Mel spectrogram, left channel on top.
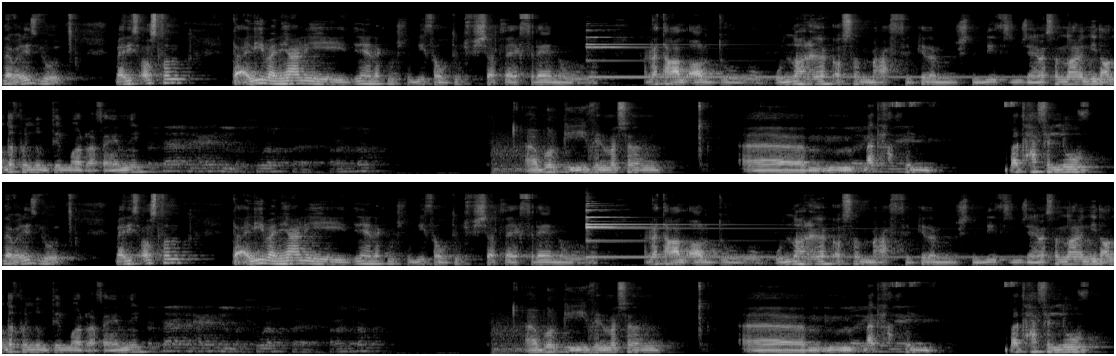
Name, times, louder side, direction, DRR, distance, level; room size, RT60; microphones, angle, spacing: voice 1, 0.0-1.8 2.3-6.0 6.4-12.5 16.0-17.7 18.1-18.2 18.5-19.9 20.2-20.4 21.2-22.0, left 1 dB, 10° left, 11 dB, 1.1 m, -28 dB
sound 1, 5.8-13.4, right 5 dB, 60° right, 1.6 m, -36 dB
voice 2, 12.6-14.8 18.9-20.5, right 1 dB, 25° right, 0 dB, 4.8 m, -43 dB
27.0 x 15.0 x 8.7 m, 0.73 s
head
